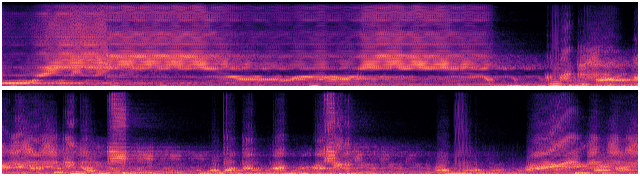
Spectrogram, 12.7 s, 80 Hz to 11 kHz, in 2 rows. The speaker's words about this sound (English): And then there's an interruption by this very loud and squelched sound from the 291E filter with the resonance turned pretty far up.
